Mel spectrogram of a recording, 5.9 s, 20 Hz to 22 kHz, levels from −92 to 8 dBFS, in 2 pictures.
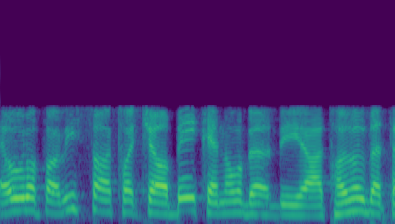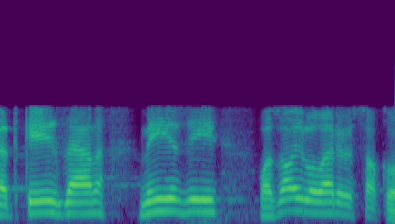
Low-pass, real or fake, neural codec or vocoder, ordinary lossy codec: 3.6 kHz; fake; codec, 16 kHz, 1 kbps, X-Codec, HuBERT features, trained on general audio; none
